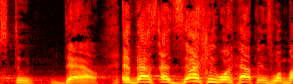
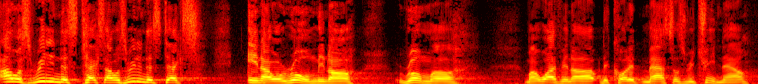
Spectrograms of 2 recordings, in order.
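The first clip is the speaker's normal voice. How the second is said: normal talking voice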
